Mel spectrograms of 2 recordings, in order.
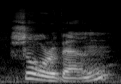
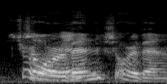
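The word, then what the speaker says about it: Tjorven: um her norwegian and scandinavian name is shorevan shorevan e t-j-o-r-v-e-n and i would have never guessed that's how you pronounce that word unless until i went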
